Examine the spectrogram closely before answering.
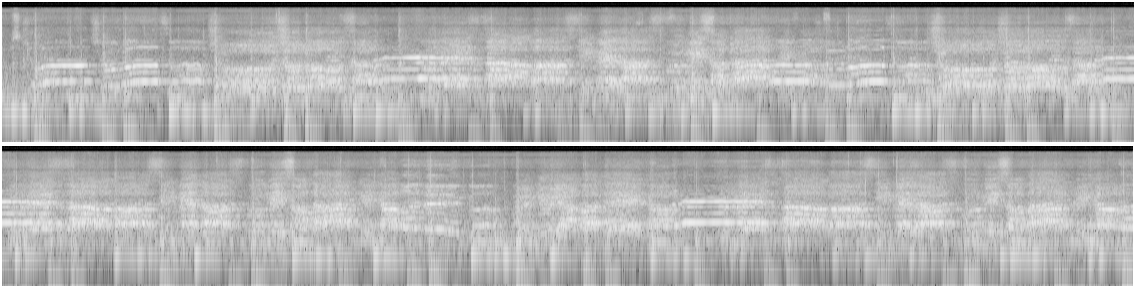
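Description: A boys' choir singing in several parts, with a steady low repeated bass figure under the melody, accompanied by a hand drum beating regularly.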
